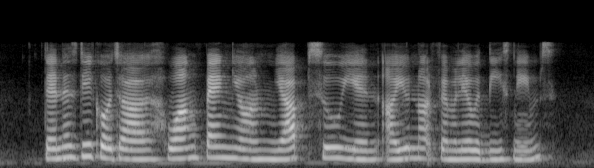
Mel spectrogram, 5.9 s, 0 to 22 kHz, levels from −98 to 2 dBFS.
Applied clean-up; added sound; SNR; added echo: none; none; none; none.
